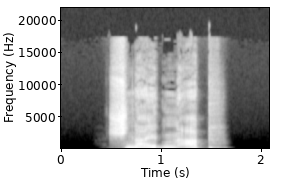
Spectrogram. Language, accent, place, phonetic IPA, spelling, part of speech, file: German, Germany, Berlin, [ˌʃnaɪ̯dn̩ ˈap], schneiden ab, verb, De-schneiden ab.ogg
- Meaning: inflection of abschneiden: 1. first/third-person plural present 2. first/third-person plural subjunctive I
